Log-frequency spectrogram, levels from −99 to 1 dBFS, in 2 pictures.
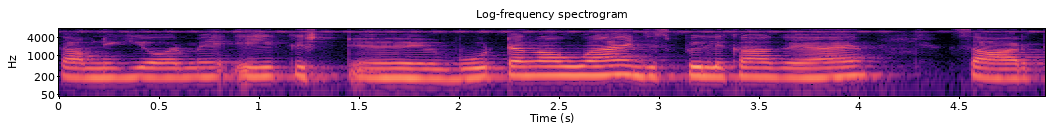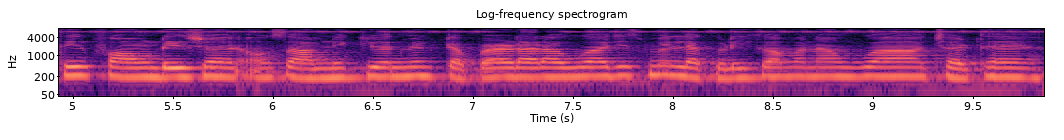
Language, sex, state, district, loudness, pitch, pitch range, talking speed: Hindi, female, Chhattisgarh, Bastar, -28 LUFS, 205 Hz, 195-215 Hz, 200 wpm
